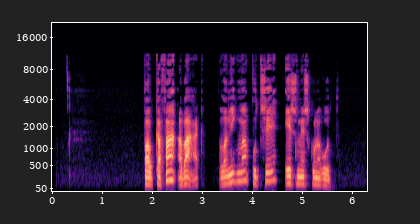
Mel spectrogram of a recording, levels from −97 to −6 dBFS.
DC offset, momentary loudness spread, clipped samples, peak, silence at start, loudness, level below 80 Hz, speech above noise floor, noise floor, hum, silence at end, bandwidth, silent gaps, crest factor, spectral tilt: under 0.1%; 13 LU; under 0.1%; -2 dBFS; 1.85 s; -22 LUFS; -70 dBFS; 54 dB; -76 dBFS; none; 0.75 s; 11.5 kHz; none; 22 dB; -4.5 dB/octave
